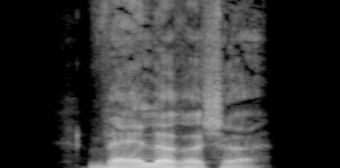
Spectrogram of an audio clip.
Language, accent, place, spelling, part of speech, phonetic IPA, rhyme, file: German, Germany, Berlin, wählerische, adjective, [ˈvɛːləʁɪʃə], -ɛːləʁɪʃə, De-wählerische.ogg
- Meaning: inflection of wählerisch: 1. strong/mixed nominative/accusative feminine singular 2. strong nominative/accusative plural 3. weak nominative all-gender singular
